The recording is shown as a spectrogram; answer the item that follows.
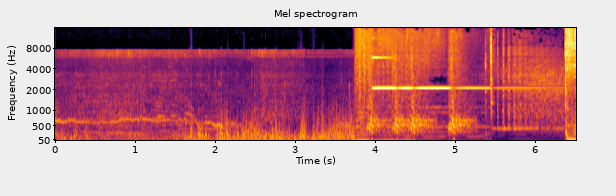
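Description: Engine of a wooden outrigger fishing boat running steadily with a low rumble. About four seconds in, it cuts to a sustained ding chime and a few clicks of an animated sound effect.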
